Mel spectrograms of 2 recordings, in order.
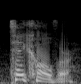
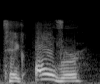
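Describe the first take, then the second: First: The stress is on take. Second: The stress is on over.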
